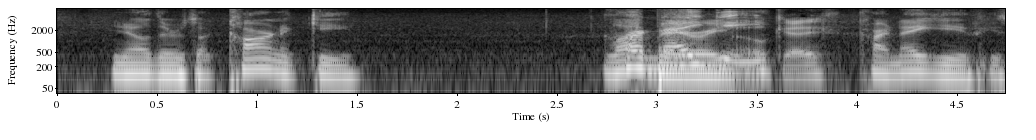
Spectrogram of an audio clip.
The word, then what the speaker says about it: Carnegie: Carnegie, if you say it correctly.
